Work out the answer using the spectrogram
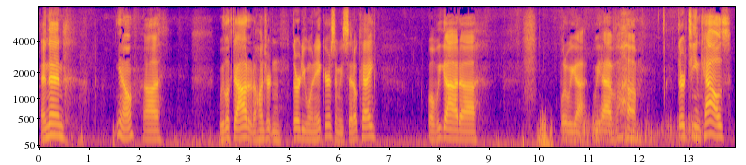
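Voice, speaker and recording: A man with a slightly high voice rambles through a casual farm story, full of fillers and restarts. He is recorded outdoors on a handheld phone, with plain outdoor noise, geese and cattle behind him. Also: slow, long pauses, bright, forceful tone. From United States. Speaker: farmer and channel host. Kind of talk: casual walk-and-talk vlog.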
